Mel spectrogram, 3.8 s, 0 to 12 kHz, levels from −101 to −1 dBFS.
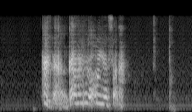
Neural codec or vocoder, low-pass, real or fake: codec, 16 kHz, 1 kbps, FunCodec, trained on Chinese and English, 50 frames a second; 7.2 kHz; fake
